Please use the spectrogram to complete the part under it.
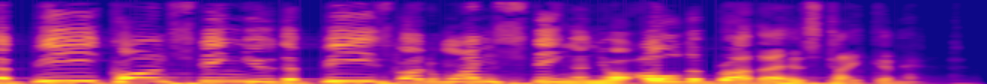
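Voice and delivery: put-on a dad calming his panicking boy with authority; firm reassuring father. Father reassures frightened son.

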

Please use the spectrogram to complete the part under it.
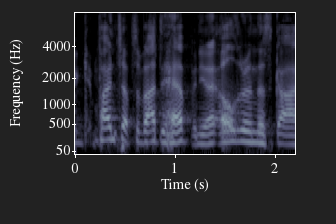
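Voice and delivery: ordinary talk, nothing marked

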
